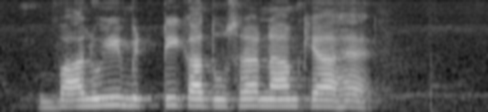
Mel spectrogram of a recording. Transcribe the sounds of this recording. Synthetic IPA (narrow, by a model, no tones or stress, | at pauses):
baːluimɪʈːikad̪uːsɾanaːmkjaːɦɛː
